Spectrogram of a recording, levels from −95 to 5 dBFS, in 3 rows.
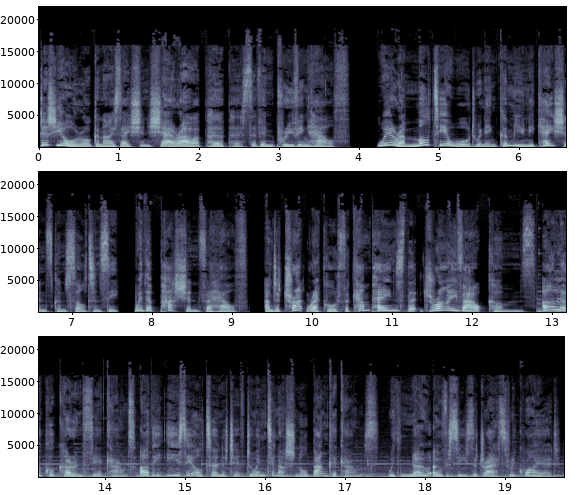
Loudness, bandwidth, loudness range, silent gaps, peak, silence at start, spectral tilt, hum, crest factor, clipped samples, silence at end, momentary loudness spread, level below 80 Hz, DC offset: -22 LUFS; 19 kHz; 3 LU; 4.06-4.12 s, 9.27-9.32 s; -4 dBFS; 0.05 s; -4.5 dB/octave; none; 18 dB; under 0.1%; 0 s; 10 LU; -44 dBFS; under 0.1%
